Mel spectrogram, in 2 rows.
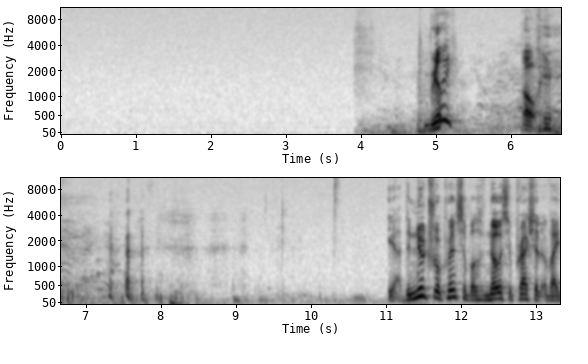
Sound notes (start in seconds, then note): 6.7 laughing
